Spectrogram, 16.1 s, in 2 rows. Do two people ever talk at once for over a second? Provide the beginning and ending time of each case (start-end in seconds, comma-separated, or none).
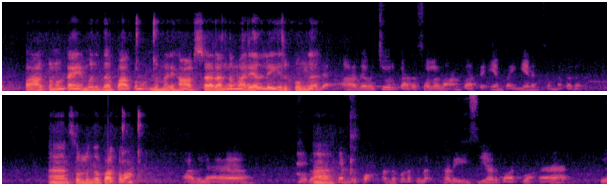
none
